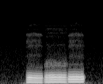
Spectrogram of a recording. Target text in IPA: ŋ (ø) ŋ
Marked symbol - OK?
no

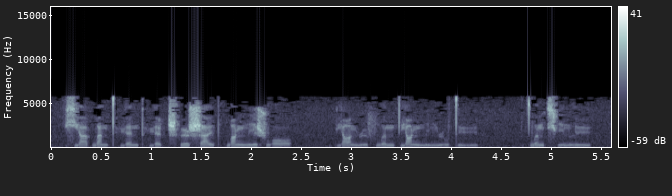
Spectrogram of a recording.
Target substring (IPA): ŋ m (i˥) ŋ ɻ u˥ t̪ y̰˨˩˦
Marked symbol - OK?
no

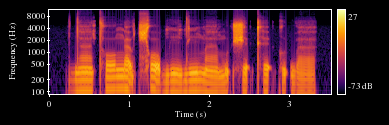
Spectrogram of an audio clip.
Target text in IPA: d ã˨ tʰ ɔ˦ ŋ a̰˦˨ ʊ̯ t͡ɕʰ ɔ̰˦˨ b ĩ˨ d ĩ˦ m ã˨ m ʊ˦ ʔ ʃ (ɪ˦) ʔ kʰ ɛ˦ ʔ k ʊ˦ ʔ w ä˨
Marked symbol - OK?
no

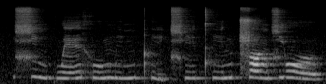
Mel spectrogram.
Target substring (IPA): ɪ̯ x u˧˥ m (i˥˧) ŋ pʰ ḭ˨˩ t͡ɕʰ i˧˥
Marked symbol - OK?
no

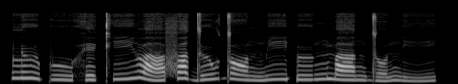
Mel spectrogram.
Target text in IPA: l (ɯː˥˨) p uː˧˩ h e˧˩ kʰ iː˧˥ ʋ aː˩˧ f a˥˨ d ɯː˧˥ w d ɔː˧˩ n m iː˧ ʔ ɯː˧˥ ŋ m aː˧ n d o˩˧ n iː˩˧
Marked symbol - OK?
yes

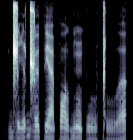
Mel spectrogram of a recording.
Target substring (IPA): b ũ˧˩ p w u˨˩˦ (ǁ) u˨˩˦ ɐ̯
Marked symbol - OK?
yes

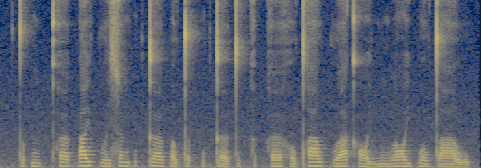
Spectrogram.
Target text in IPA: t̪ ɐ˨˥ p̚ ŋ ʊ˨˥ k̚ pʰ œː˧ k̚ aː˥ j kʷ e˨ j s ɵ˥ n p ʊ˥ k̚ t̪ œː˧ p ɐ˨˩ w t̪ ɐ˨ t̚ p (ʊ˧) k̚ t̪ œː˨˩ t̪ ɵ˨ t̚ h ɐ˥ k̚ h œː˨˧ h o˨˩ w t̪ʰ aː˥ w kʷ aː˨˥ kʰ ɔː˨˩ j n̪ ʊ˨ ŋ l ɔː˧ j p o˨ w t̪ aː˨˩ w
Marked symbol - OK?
yes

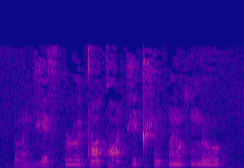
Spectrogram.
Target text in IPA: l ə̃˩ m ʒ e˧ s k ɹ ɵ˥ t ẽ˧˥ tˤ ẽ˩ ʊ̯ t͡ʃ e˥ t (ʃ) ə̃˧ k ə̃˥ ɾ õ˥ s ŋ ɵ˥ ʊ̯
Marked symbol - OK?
yes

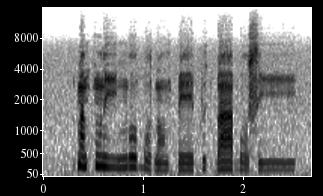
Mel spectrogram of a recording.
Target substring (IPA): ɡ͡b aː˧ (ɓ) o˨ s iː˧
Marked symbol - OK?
yes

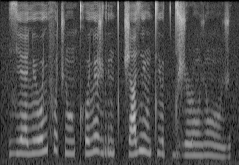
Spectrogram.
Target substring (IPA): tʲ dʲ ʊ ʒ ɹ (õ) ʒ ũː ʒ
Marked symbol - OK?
no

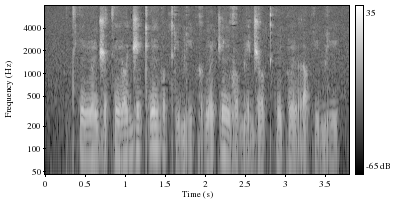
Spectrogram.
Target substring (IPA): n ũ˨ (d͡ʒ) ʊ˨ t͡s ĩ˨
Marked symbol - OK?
yes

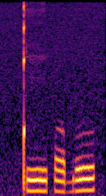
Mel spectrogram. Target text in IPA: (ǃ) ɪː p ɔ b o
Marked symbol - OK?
yes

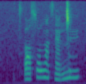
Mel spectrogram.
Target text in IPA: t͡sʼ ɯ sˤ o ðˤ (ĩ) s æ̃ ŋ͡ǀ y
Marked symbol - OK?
yes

